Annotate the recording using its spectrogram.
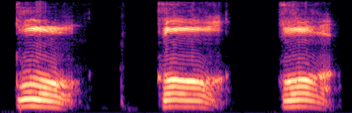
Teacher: Jadi pangkal lidah tuh kayak naik dia. Pangkal lidah paling belakang tuh naik. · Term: huruf qaf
